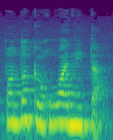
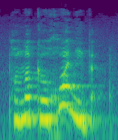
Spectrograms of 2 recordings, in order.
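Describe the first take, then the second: First: The pitch stays at a normal level. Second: The pitch is raised on the phrase. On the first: The speaker calls it right. "Pourquoi je dis pas juste" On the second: The speaker calls it wrong. "quand j'élève un peu mon ton"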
